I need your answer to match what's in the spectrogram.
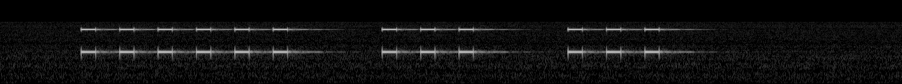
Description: Beep code, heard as beeps from a small speaker, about 1700 Hz, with room echo. 6-3-3.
